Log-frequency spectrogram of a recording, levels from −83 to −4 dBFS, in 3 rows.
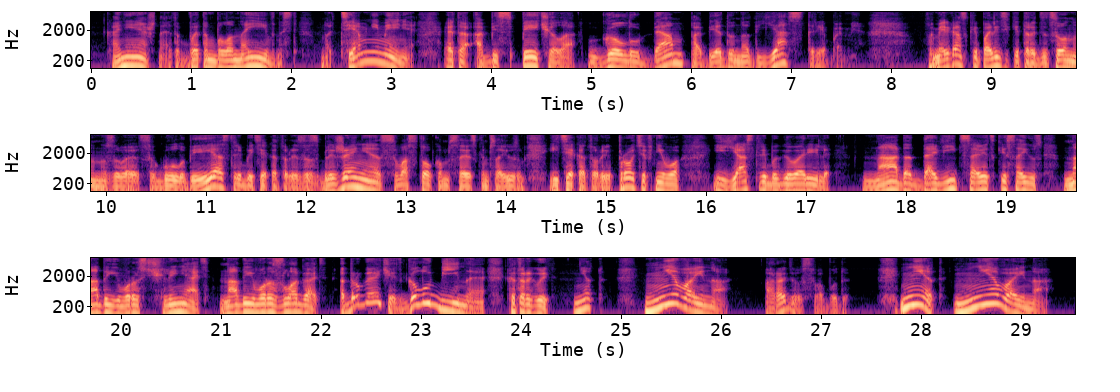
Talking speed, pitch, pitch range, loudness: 135 wpm, 110 Hz, 90-130 Hz, -21 LUFS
